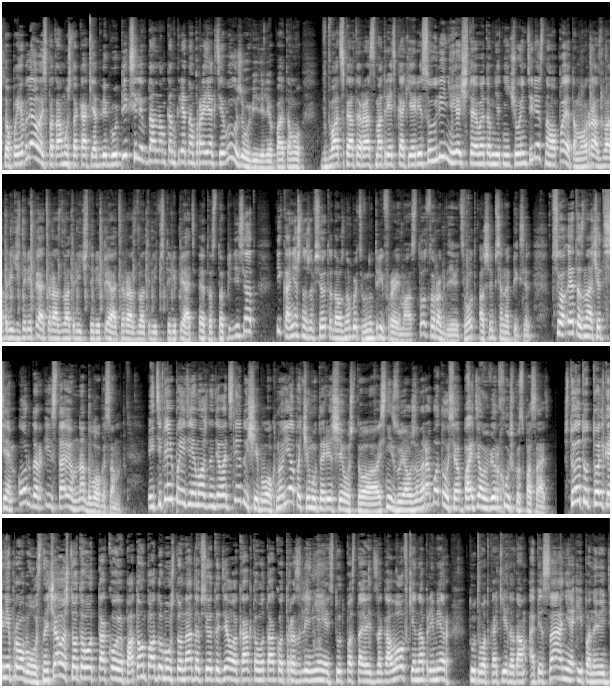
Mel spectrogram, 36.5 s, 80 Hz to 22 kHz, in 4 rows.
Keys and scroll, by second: 6.2 ctrl+shift+3, 8.3 ctrl+shift+3, 17.2 alt+l, 19.6 ctrl+s.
